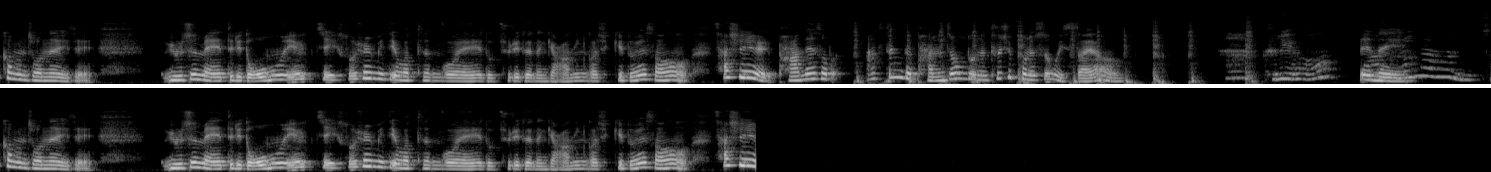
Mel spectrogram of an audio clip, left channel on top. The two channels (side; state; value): right; drops out; at 7.6 s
